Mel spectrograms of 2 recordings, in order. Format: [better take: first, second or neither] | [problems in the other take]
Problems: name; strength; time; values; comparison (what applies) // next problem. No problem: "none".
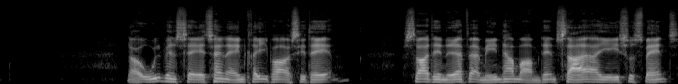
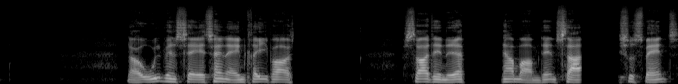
first | audio cutting out; at 3 s for 0.5 s, at 4.5 s and at 6 s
